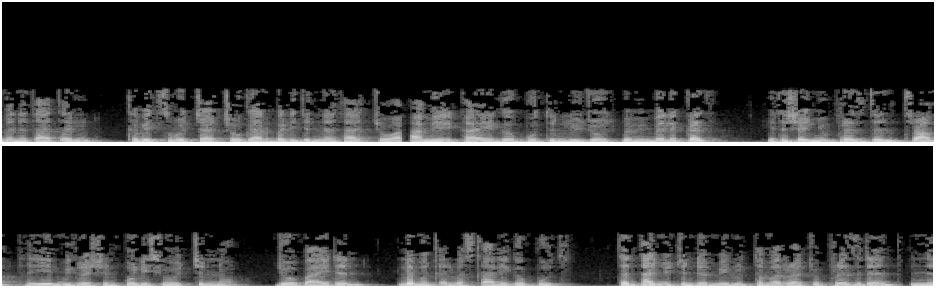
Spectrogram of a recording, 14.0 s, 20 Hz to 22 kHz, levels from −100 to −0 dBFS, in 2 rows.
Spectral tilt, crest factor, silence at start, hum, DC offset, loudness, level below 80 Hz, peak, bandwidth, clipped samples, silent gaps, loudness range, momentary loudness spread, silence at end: -7.5 dB/octave; 16 dB; 0 s; none; under 0.1%; -23 LUFS; -60 dBFS; -6 dBFS; 8.4 kHz; under 0.1%; none; 1 LU; 4 LU; 0 s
